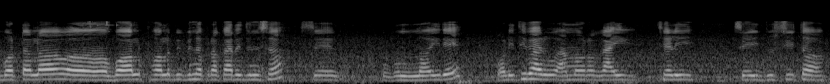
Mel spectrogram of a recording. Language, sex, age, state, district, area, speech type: Odia, female, 45-60, Odisha, Kendrapara, urban, spontaneous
